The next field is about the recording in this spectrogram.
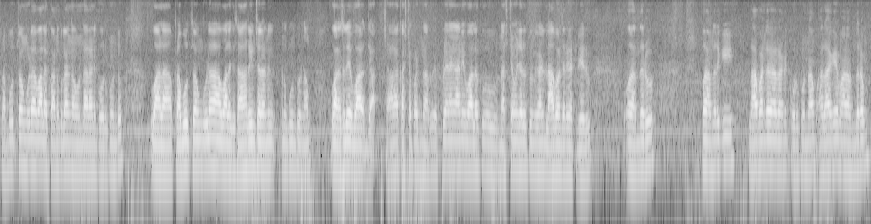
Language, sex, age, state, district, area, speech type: Telugu, male, 18-30, Telangana, Nirmal, urban, spontaneous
